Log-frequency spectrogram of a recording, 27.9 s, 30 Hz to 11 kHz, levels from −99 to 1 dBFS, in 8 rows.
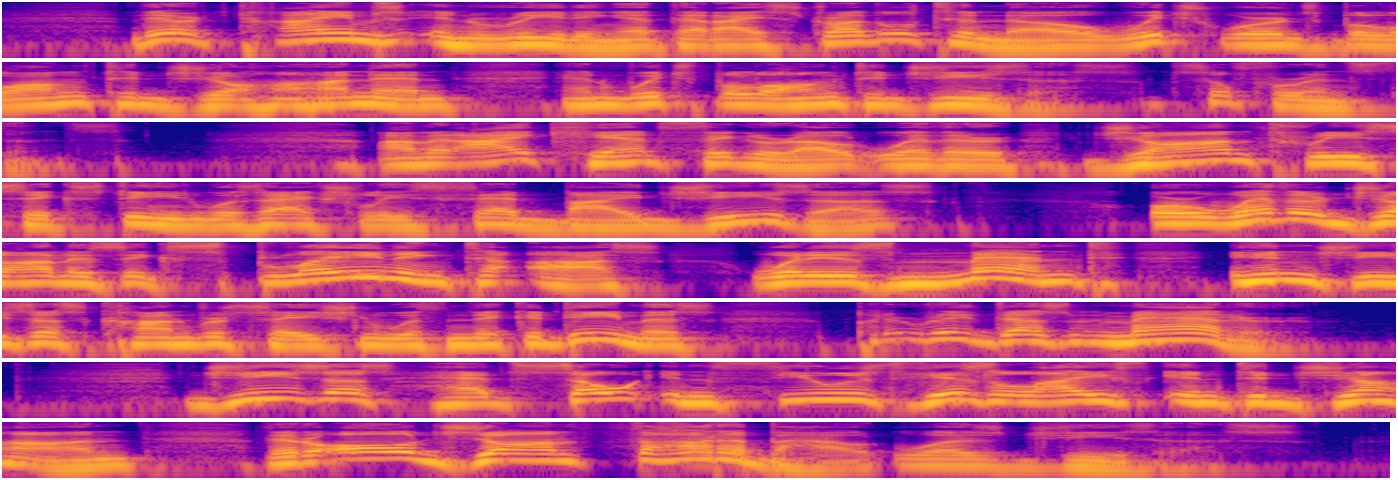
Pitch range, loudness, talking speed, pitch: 110-165 Hz, -20 LUFS, 160 wpm, 135 Hz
